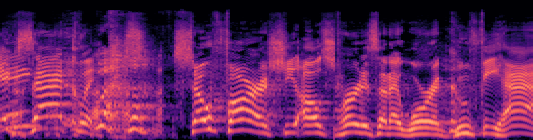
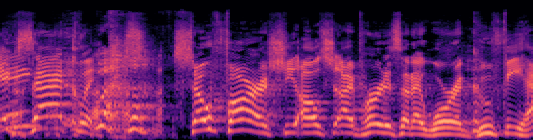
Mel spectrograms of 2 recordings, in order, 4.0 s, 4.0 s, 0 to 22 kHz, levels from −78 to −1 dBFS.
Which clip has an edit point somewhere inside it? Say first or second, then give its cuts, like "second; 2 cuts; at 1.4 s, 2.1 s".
first; 1 cut; at 2.5 s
